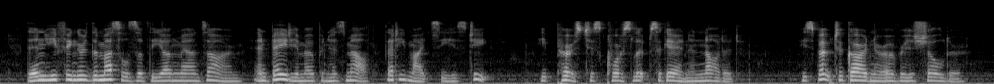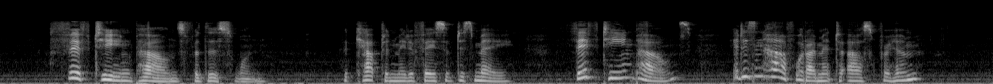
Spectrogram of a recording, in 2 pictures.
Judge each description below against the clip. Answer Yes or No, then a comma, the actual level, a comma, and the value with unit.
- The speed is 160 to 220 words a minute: Yes, average, 185 wpm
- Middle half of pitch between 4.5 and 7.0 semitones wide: Yes, average, 4.8 semitones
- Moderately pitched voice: Yes, medium, 170 Hz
